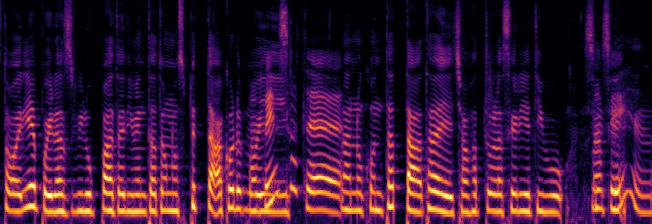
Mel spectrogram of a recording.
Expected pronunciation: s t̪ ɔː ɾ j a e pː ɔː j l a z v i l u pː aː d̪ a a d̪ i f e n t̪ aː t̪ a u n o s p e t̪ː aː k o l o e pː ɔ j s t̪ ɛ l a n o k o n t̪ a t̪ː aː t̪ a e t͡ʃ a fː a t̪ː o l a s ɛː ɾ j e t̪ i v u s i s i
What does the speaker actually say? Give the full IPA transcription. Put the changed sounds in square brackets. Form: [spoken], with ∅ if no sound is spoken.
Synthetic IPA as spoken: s t̪ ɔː ɾ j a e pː [ɔ] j l a z v i l u pː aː [t̪] a [ɛ] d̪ i [v] e n t̪ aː t̪ a u n o s p e t̪ː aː k o l o e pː ɔ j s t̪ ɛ l a [nː] o k o n t̪ a t̪ː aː t̪ a e t͡ʃ a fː a t̪ː o l a s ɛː ɾ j e t̪ i v u s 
